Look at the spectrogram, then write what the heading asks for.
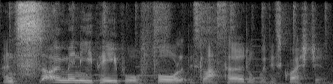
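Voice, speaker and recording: A man narrates an instructional film in a medium-pitched voice. He explains each point with clear emphasis and encouragement, speaking straight to the learner. Faint music plays behind him. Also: animated, normal speed, warm tone. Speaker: instructor, presenter. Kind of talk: scripted instructional narration addressed to viewer.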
